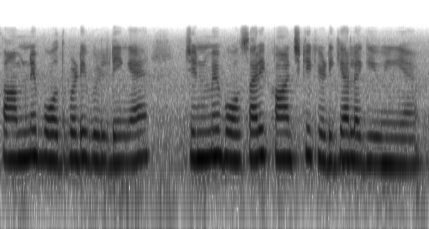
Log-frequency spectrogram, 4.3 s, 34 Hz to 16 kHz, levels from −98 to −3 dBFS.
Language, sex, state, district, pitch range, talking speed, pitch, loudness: Hindi, female, Uttar Pradesh, Shamli, 210-230 Hz, 195 wpm, 225 Hz, -13 LUFS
